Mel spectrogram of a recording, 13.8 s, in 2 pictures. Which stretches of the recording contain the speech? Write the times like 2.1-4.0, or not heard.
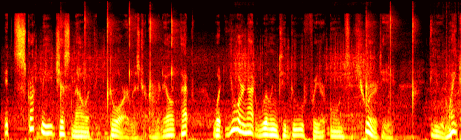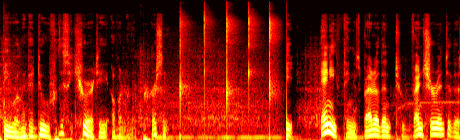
0.1-9.4, 11.2-13.7.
